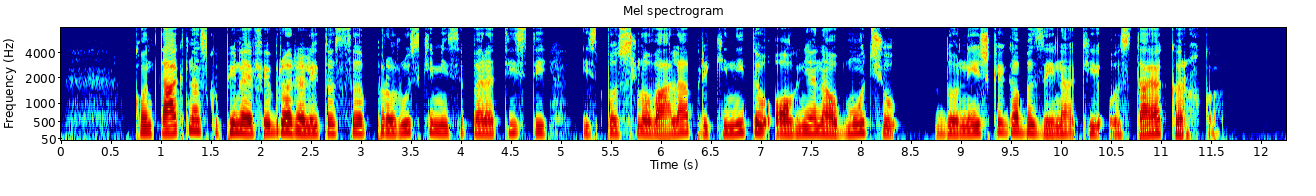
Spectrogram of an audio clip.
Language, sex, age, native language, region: Slovenian, female, 30-49, Slovenian, Central Slovenia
